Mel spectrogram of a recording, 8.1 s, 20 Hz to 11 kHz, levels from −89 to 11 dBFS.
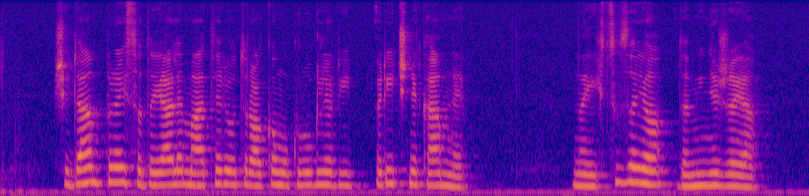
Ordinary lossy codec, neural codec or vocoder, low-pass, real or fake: none; none; none; real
